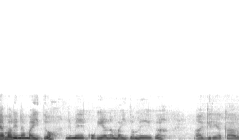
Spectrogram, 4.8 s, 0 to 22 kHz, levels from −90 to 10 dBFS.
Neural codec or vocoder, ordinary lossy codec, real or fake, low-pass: none; none; real; 7.2 kHz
